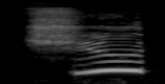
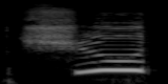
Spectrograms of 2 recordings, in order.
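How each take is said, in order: No difference in how they are said.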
